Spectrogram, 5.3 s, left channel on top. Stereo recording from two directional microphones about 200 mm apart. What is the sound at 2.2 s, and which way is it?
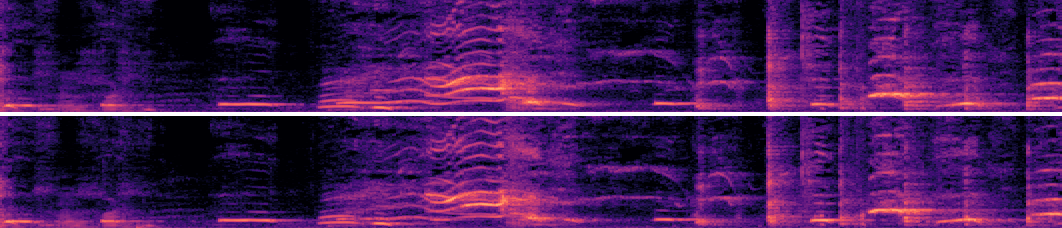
Laughter, 10° left (ahead or behind).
